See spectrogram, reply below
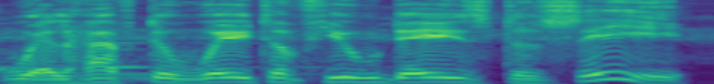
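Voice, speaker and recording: A man voicing a jolly elderly elf teacher in a children's cartoon, patient and learned, with a measured, instructive manner. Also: mid-range voice, faint music behind, natural voice. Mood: jolly, encouraging.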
